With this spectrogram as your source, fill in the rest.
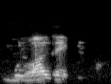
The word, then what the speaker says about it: Uvalde: Or how do you pronounce it? Is it Uvalde? Uvalde.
